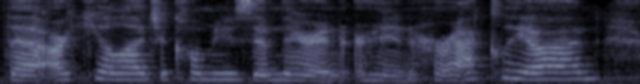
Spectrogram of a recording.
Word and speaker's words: Heraklion: They've got the archaeological museum there in Heraklion, or Heraklion, however you want to pronounce that. It's Heraklion.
